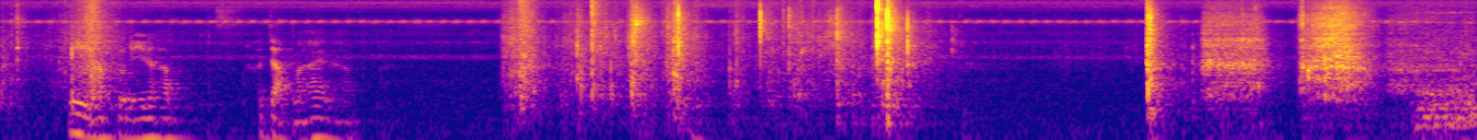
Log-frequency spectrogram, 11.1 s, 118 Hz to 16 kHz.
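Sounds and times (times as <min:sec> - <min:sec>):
plastic packaging clicks and rustles: 0:03.8 - 0:07.2.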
